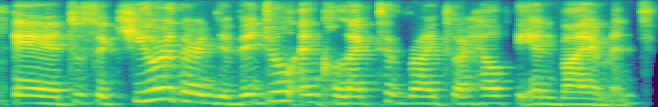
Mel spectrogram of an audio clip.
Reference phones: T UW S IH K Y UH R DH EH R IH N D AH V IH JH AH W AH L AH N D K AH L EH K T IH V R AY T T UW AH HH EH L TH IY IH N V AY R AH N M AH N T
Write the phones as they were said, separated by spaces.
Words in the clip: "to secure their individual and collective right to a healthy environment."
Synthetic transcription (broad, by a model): T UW S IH K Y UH R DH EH R IH N D AH V IH JH AH W AH L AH N K AH L EH K T IH V R AY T T UW AH HH EH L TH IY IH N V AY R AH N M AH N T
